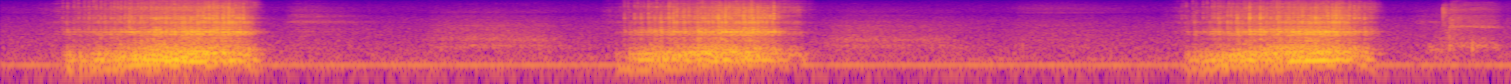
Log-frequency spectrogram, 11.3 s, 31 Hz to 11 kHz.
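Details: Skier snoring after heli-skiing in the Chugach: three loud, harsh snores, about 14 a minute, each over a second long, with a steady low hum in the background.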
